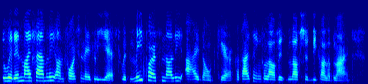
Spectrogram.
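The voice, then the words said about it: Speaks with an accent. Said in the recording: “I can hear that you have an accent”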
